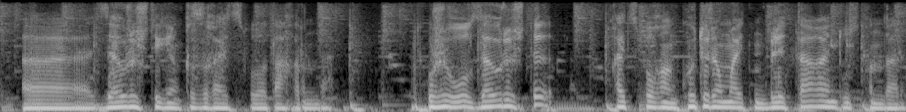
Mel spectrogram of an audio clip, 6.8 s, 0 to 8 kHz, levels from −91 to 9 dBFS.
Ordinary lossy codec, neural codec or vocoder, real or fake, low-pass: none; none; real; 7.2 kHz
